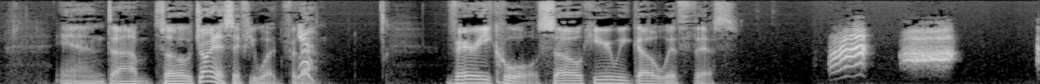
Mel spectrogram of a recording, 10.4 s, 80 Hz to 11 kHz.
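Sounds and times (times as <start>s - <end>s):
speech: 0.6s - 3.3s, 4.5s - 7.4s
harsh crow-like bird squawk sound effect: 8.3s - 9.7s.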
